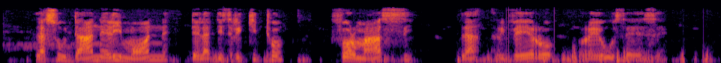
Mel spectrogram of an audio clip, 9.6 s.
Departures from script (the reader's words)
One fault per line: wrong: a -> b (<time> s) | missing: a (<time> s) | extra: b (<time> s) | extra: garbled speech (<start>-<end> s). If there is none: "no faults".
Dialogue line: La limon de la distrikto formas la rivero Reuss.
extra: sudan (0.7 s)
